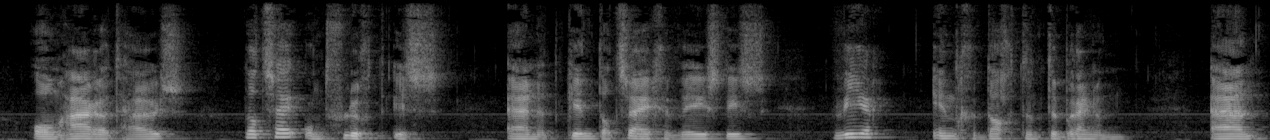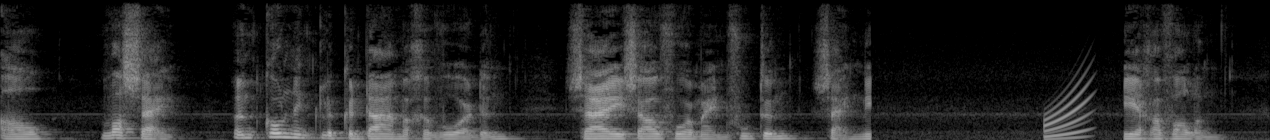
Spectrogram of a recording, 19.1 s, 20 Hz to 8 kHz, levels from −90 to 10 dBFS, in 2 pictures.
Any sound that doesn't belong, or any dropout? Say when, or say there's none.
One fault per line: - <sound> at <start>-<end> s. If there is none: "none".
- chirp at 17.4-17.8 s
